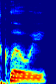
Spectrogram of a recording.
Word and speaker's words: Chloe: You probably can tell that that's Chloe. It is Chloe. Because, you know, you don't have that little accent over the E. But that's pronounced Chloe, guys.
